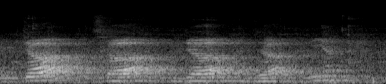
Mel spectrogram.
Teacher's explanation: ये जितने भी व्यंजन हैं ये किससे बोले जाएंगे, तालु से बोले जाएंगे। च यानी दांत के ऊपर जो है आपकी जीभ जो है देखो चिपक गया च, और फिर तुरंत जो है वापस आ रहे च, है ना, दांत ऊपर थोड़ा जाओ च, जो थोड़ा सा हल्का सा वो उठा हुआ है च, है ना।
